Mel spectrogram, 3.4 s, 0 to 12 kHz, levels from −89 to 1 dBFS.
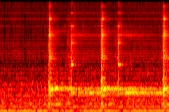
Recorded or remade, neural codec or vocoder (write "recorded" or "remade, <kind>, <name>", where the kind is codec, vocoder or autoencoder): remade, vocoder, BigVGAN v2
